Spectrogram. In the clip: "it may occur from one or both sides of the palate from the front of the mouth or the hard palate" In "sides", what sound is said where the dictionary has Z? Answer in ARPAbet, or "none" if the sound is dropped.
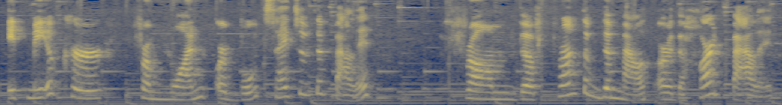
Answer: S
